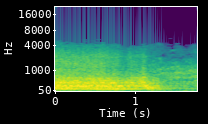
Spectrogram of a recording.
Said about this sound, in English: Why are you all running away? Hey, who's lighting all these firecrackers? That's me, officer. I'm the one.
